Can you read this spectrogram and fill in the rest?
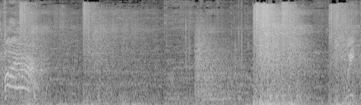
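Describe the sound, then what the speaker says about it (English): Musket volleys crack out in Assassin's Creed III battle between British and American lines, several loud massed bursts a few seconds apart, with shouted commands between them. "Make ready. Make ready. Fire!"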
